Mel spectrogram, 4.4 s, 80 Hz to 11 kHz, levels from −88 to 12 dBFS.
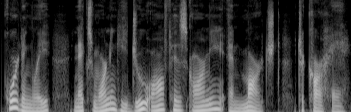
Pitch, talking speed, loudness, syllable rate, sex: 125 Hz, 165 wpm, -18 LUFS, 5.1 syllables/s, male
